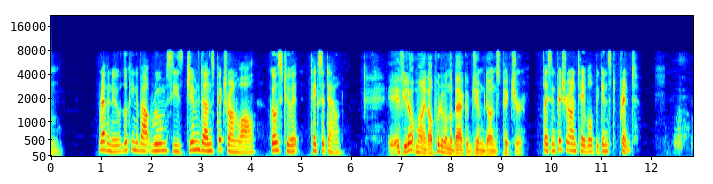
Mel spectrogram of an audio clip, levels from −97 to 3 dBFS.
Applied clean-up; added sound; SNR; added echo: none; none; none; none.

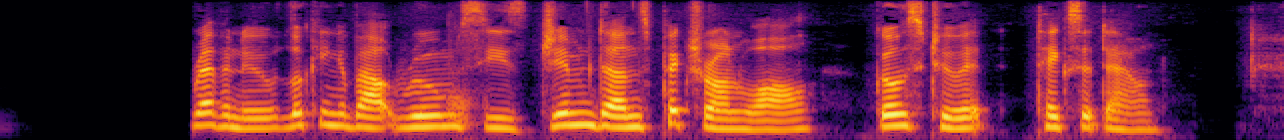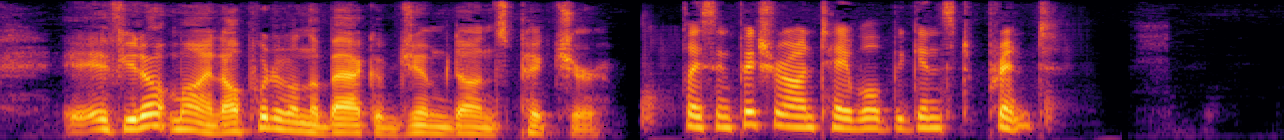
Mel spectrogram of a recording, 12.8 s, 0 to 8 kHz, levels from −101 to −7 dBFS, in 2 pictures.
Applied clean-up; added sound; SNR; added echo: neural mask model DeepFilterNet 3.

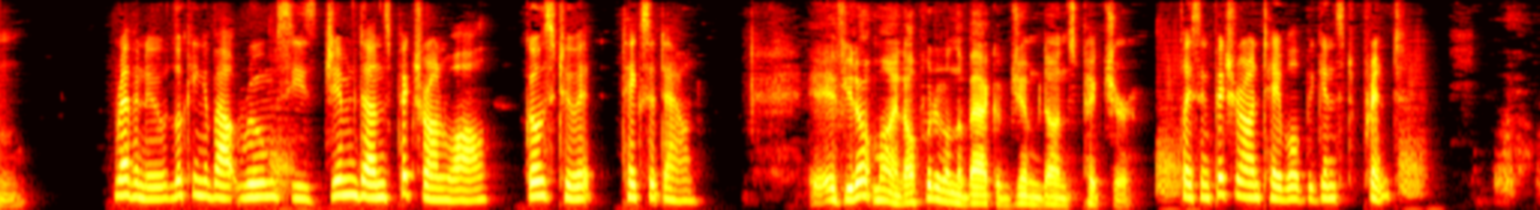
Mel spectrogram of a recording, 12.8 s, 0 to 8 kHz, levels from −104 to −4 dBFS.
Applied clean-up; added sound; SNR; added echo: classical method log-MMSE.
